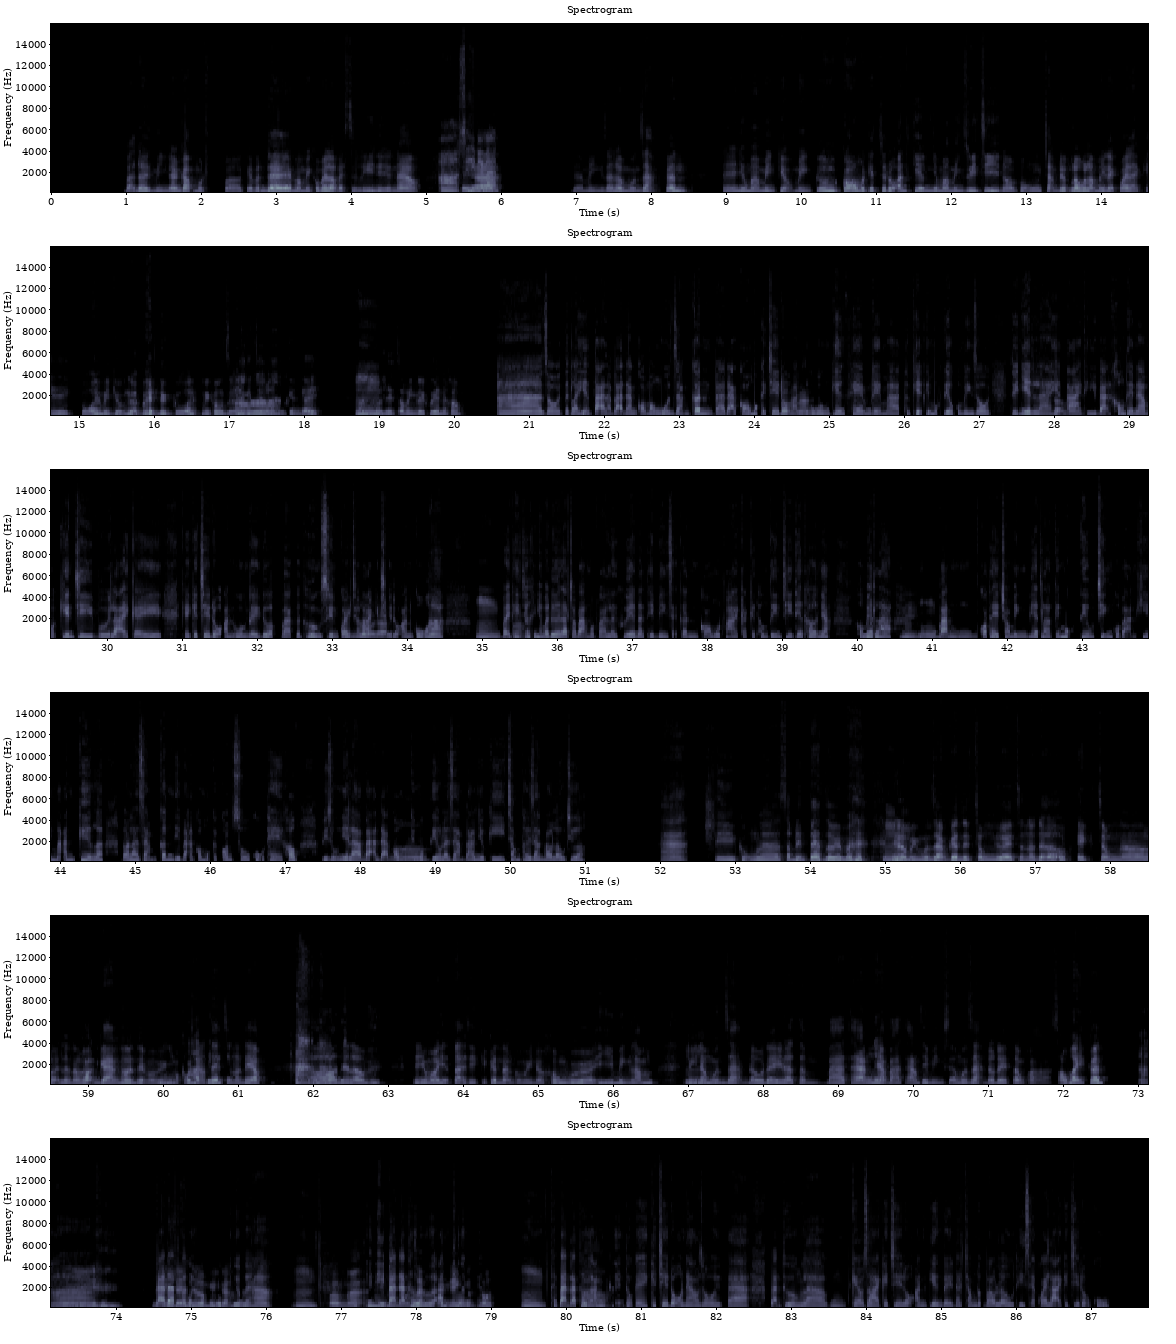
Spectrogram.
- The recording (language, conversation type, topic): Vietnamese, advice, Làm sao để không thất bại khi ăn kiêng và tránh quay lại thói quen cũ?
- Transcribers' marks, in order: laughing while speaking: "quen"; other background noise; laughing while speaking: "mà"; laughing while speaking: "À!"; laughing while speaking: "mình"; laugh; tapping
